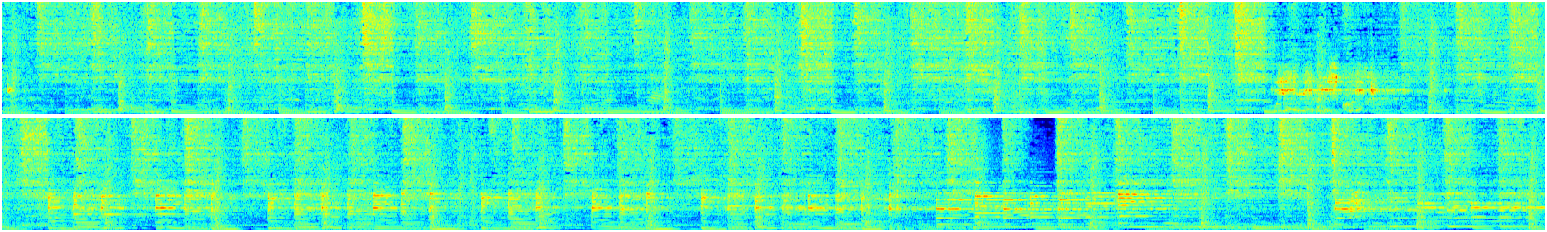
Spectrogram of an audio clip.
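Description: Live rock band playing: electric bass, drum kit and electric guitar, with a busy, steady beat. About halfway through, a quicker guitar line comes up above the band.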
